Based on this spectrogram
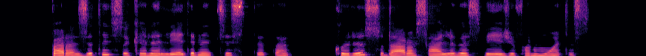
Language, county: Lithuanian, Klaipėda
